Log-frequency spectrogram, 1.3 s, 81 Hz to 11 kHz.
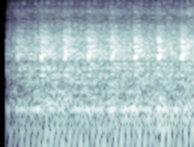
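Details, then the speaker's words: Hyundai ix35 G4NA petrol engine, about 140k mileage, two owners. Sharp, evenly spaced knocks about six a second that get worse with throttle. Piston scuffing in the bores; the engine was later rebored and fitted with oil squirters. "нормально стучит а газу подаешь он еще больше начинает стучать"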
